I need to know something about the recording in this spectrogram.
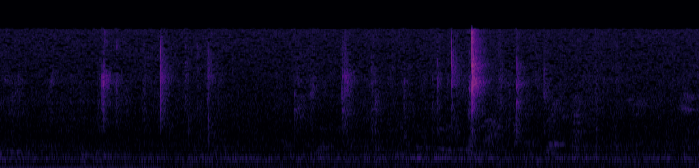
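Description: Paper packaging rustles and crinkles.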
